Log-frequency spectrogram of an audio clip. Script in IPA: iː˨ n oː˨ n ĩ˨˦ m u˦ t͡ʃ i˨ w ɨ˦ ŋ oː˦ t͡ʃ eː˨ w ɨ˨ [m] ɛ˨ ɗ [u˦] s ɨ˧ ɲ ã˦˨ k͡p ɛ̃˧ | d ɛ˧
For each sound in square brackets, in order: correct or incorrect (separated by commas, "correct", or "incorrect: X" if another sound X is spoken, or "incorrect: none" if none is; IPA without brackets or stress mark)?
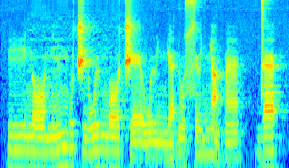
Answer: incorrect: ɲ, correct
